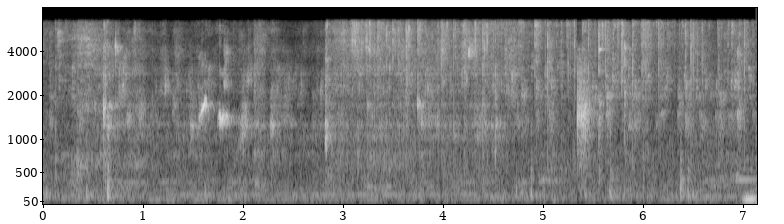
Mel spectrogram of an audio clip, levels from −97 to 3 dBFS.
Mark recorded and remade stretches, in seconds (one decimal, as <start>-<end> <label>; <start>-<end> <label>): 0.0-0.5 recorded; 0.5-4.8 remade; 4.8-7.1 recorded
